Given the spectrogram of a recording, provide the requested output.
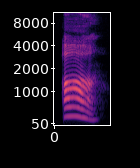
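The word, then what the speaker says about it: А: same as english letters the first one is a letter ah ah it's quite easy to remember especially because it looks like an english a and it sounds almost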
